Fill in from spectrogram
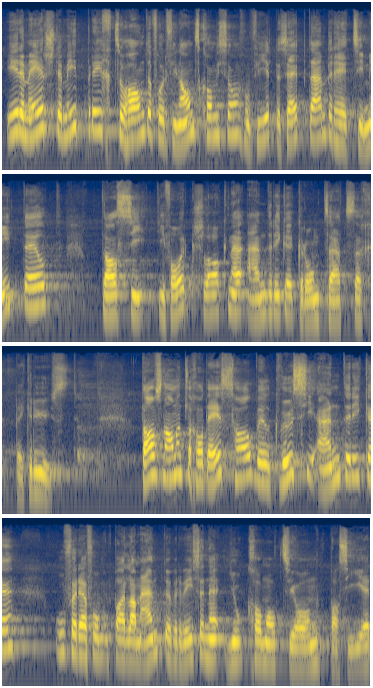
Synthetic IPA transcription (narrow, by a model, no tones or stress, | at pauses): ɪɾəmeːɾʃtəmɪt̚prɪχt̚t͡suɦɑnd̪əfʊɾfinɑnt͡skʰɔmisjoːnfɔmfiərtəsɛptæmbəɾhɛtsimɪtːɛɪlt | d̥ɑsːid̥ifɔːɾkʃlɑːɡ̥ənəʔændəɾiɡəɡ̥ɾʊntsæt͡sləχb̥ɛɡ̥ɾyːəst | d̥ɑːsnɑːməntləχodɛshɑlbʋɪlkʋʏsiʔændəɾiɡə | ufəɾəfɔmpɑrlɑmæntybəɾʋɪzənəjukʰomɔt͡sjoːnb̥ɑ̰siəɾə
